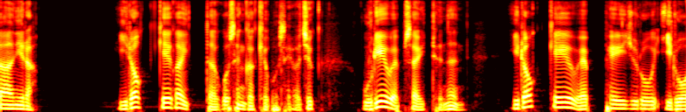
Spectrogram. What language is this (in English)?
Korean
